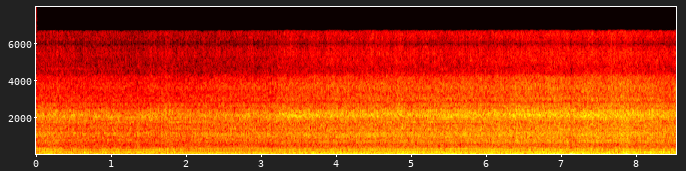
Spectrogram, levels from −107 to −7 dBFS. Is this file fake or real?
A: fake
